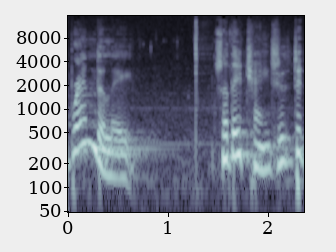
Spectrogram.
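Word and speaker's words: Leigh: they called me Lee. It was spelled L-E-I-G-H. I went to Mexico. Mexico, they pronounce it as Lech. It's not pretty.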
